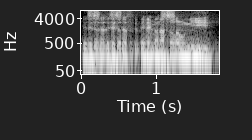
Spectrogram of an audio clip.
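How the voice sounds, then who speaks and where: A man's voice: a little high, completely flat delivery, moderate pace, a bit bright, big-room sound. A man teaching a Bible study class, explaining patiently and checking in often with his listeners. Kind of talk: classroom lecture.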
